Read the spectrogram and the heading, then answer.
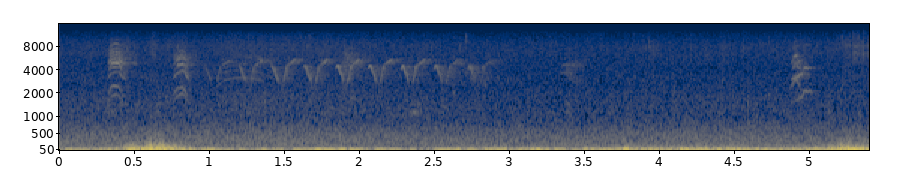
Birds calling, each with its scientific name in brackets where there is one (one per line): Hawaii Amakihi (Chlorodrepanis virens)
